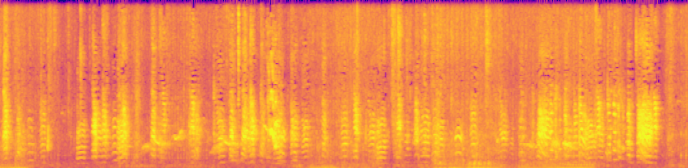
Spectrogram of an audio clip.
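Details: Several zebra finches kept as breeding pairs give nasal, toy-trumpet beeps and short chattering phrases, overlapping constantly, with wing flutters and a low steady hum underneath.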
